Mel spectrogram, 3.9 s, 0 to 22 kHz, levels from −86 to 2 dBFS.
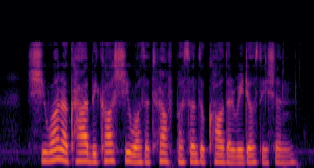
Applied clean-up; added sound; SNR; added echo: none; none; none; none.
